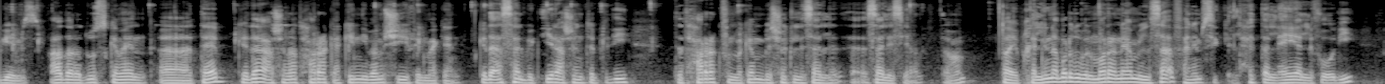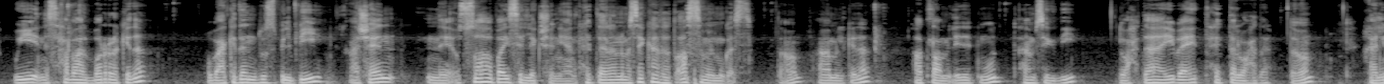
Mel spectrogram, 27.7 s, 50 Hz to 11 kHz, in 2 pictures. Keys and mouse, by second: 0.1 Tab, 0.4 w, 1.5-9.1 typing, 9.8 Tab, 9.8 click, 10.7 click, 11.0 Tab, 11.4 click, 12.3 middle click, 12.7 middle click, 13.4 middle click, 14.2 middle click, 14.6 shift+d, 15.0 middle click, 15.5 click, 16.8 p, 22.6 Tab, 23.8 click, 25.3 middle drag, 25.7-26.8 drag, 26.6 middle click, 26.6 right click, 27.1 middle drag.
